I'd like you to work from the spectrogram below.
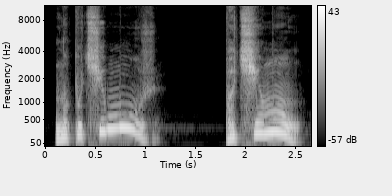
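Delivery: high, exclaimed plea; отчаянное недоумение. A narrator's reading. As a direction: cry out, baffled by the refusal. Nephew pleads after refusal. (высокий недоумённый возглас)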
